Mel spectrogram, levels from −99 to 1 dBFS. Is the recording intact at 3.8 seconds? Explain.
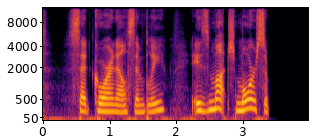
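Yes, the speech is intact at 3.8 seconds, where it sits within a smooth fade-out that begins around 3.5 s and lowers the level gradually, with no click or hard edge.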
